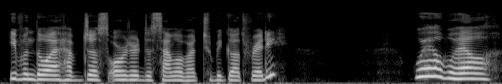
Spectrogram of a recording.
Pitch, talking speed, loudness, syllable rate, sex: 230 Hz, 165 wpm, -17 LUFS, 5.6 syllables/s, female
